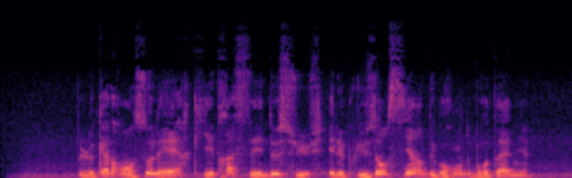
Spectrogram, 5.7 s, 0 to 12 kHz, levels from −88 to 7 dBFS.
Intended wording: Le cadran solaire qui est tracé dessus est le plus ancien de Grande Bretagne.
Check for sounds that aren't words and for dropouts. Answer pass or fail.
pass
